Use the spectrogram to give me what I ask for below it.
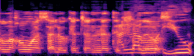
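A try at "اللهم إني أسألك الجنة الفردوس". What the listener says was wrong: You missed one word. Allah after Allahumma. You are missing one word between Allahumma and as'aluka. Inni, you are missing inni.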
